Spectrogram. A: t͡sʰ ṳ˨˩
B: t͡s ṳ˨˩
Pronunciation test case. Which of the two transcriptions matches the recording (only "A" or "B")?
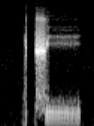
B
